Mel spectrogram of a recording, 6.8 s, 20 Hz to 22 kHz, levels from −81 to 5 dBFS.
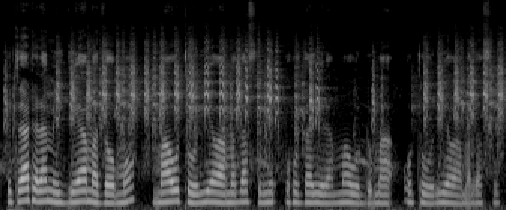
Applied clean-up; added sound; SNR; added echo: none; Bird; 6 dB; none.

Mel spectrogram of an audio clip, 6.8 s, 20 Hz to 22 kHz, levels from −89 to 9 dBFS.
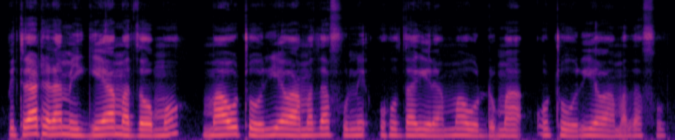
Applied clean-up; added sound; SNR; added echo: none; none; none; none.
